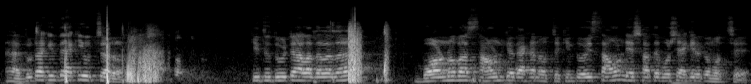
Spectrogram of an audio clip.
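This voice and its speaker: Male teacher, lecturing a live class and checking in often; slightly high voice, set back from the mic. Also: steady tone, fast, distant mic, background noise. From Bangladesh. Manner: keeps checking with students, mixes English terms. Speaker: English teacher. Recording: echoey room, away from the mic.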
